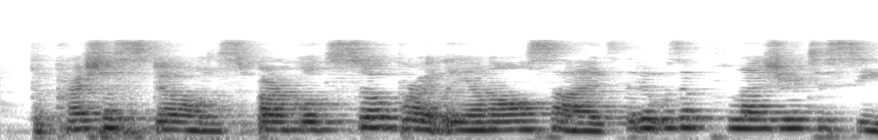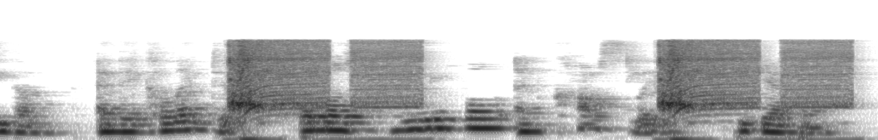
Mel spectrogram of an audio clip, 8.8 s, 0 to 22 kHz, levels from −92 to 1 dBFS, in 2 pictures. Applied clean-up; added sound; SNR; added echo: classical method WPE with log-MMSE.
